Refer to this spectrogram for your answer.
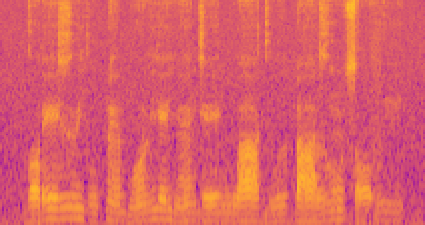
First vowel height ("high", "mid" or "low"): mid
